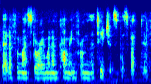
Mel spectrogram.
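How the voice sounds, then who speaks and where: A woman's voice: low voice, completely flat delivery, brisk, gravelly, dull audio, slight background noise. A woman writer and podcast host chatting casually, giving short encouraging replies and talking about her own novel. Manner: brief, encouraging responses. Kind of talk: casual interview chat.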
